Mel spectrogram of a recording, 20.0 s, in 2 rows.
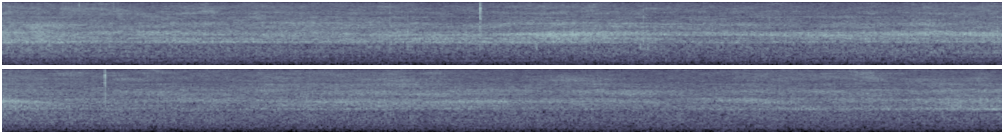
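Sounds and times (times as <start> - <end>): train hissing: 0.0 - 20.0.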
